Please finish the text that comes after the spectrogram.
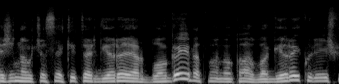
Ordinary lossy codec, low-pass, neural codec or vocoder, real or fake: Opus, 32 kbps; 14.4 kHz; codec, 32 kHz, 1.9 kbps, SNAC; fake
